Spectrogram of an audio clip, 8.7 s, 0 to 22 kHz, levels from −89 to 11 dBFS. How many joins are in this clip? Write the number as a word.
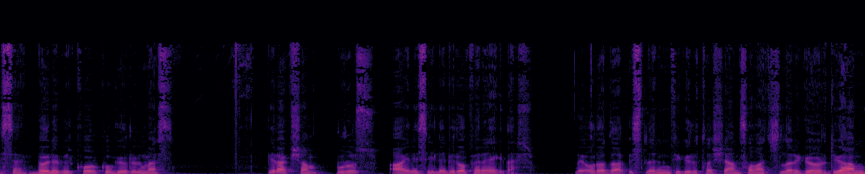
two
